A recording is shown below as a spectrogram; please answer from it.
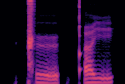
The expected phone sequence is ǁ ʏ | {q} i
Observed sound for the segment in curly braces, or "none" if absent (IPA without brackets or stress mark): qʼ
